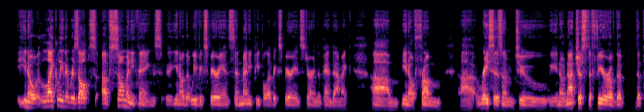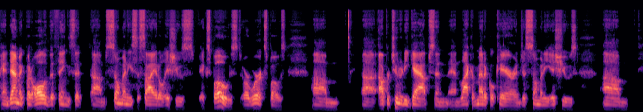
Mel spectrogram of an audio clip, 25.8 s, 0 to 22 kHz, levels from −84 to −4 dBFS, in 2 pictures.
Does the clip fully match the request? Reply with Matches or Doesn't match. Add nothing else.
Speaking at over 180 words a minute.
Doesn't match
